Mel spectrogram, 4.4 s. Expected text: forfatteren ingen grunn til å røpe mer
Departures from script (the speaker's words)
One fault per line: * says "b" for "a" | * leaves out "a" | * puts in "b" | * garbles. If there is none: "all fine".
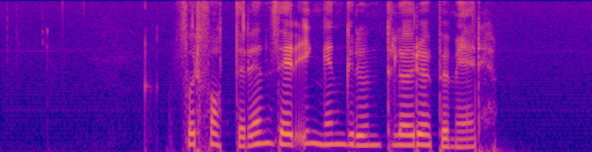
* puts in "ser"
